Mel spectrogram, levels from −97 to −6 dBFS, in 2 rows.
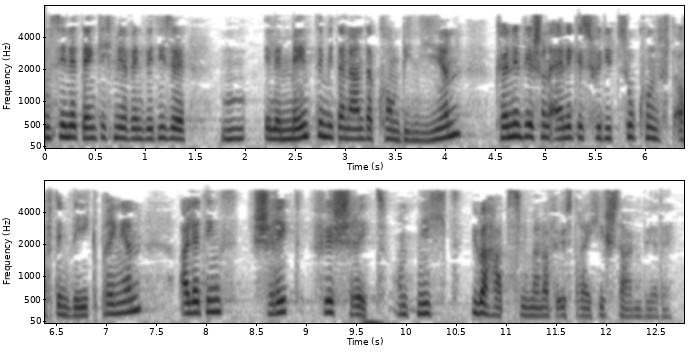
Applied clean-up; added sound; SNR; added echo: none; none; none; none.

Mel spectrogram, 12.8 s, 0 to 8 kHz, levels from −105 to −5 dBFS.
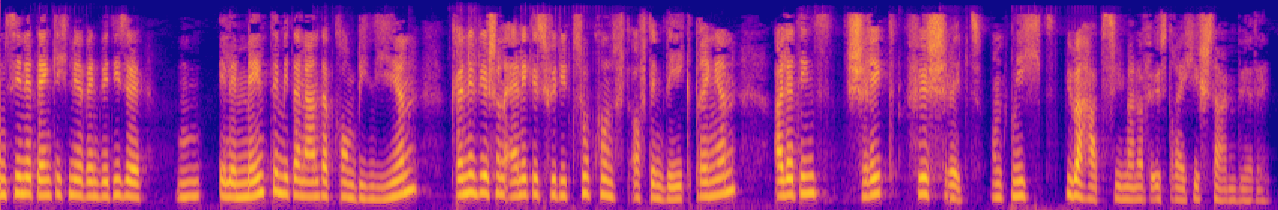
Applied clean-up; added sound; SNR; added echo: neural mask model DeepFilterNet 3.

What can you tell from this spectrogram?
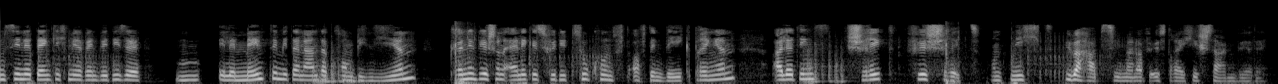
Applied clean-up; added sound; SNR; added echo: neural mask model RNNoise.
